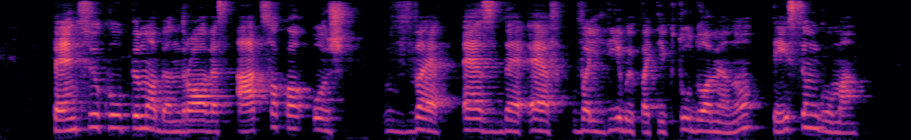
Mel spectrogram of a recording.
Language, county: Lithuanian, Utena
